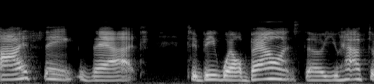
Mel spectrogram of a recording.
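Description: An ordinary speaking voice from a woman, medium in pitch, at a fairly slow pace. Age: 50s. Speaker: business executive. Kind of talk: interview.

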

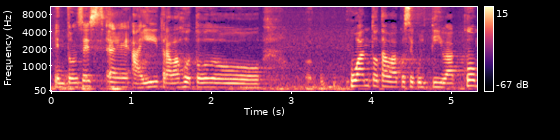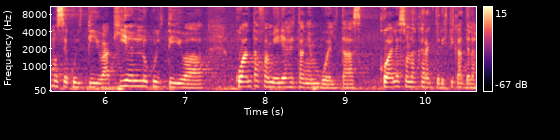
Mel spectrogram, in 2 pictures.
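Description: A woman speaks at a fairly low pitch with ordinary pitch variation. Audible room echo and noticeable background noise surround her voice. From Puerto Rico. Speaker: history professor and author. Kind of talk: radio interview.

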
